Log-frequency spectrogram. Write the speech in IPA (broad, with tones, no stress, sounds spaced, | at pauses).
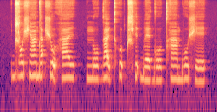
d͡ʑ ɔ˦ ʃ ã˦ d ä˦ ʔ ʃ o̰˦˨ ʊ̯ h a˦ ɪ̯ | n o˨ ɡ a̰˦˨ ɪ̯ kʰ ʊ˦ ʔ t͡ɕʰ ɪ˦ ʔ b ɛ˨ ɡ o˨ ʊ̯ kʰ ã˦ b o˦ ʃ e˨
